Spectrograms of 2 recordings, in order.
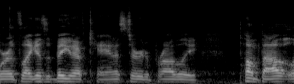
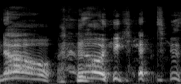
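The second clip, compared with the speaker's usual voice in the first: shrill, very high, drawn-out screaming; 13 semitones higher, 8 dB louder than usual. Retelling how a woman tackled by cops screamed: imitating a woman screaming. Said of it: "she's just screaming".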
